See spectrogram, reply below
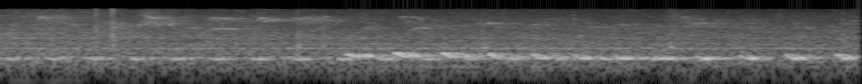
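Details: At Kalwa, Thane, Maharashtra, India, a southern coucal gives a rapid series of deep, hollow hoots, about two per second, rising out of a steady low hum with faint background noise.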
